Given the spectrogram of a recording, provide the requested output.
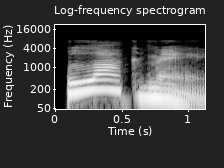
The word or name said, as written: lakme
